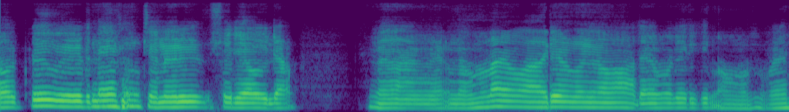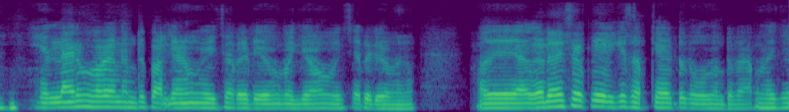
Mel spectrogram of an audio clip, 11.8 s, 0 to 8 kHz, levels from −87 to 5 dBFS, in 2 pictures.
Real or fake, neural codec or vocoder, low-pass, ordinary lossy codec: fake; codec, 24 kHz, 1 kbps, SNAC; 7.2 kHz; AAC, 32 kbps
